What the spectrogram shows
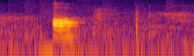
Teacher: na palavra óculos o ó tem o som forte e aberto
